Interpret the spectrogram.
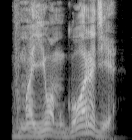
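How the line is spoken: Growling. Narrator (Russian): прорычал он

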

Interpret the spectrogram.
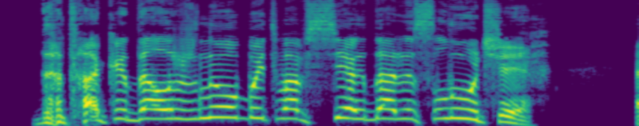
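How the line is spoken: Laughing. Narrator (Russian): опять засмеялся Иван

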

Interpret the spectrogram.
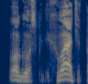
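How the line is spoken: Groaning. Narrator (Russian): простонал я

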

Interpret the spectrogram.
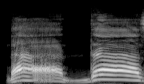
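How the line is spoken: Yelled. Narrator (Russian): завопил Дин

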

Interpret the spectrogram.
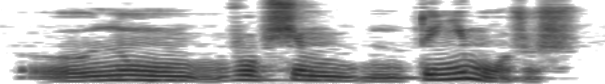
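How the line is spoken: Mumbled. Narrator (Russian): промямлил он

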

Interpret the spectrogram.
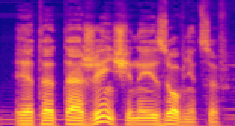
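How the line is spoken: Plain. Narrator (Russian): сказал он

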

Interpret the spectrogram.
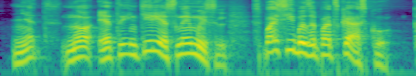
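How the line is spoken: Shouted after someone. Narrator (Russian): крикнул вслед Ваймс

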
